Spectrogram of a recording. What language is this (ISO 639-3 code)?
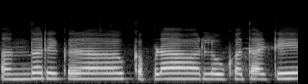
bho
